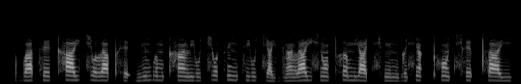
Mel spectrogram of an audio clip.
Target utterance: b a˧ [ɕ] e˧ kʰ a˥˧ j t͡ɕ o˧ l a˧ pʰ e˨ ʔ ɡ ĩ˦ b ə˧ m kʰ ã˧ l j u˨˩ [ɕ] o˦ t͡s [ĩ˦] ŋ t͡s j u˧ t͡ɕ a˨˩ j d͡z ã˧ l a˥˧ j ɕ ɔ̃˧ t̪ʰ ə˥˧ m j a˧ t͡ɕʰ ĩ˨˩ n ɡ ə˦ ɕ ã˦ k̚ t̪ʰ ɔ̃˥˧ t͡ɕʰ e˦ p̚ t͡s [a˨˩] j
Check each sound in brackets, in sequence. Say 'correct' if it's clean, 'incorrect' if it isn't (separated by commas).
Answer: incorrect, incorrect, incorrect, incorrect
